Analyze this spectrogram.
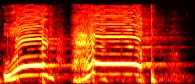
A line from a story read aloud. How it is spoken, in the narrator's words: She's screaming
